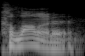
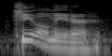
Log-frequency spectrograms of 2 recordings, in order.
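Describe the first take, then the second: First: The stress is on the second syllable. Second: The stress is on the first syllable.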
